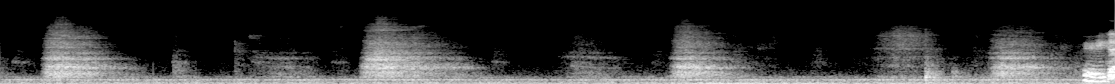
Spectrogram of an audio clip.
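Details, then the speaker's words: Adult patient lying back takes deep breaths in and out through the mouth while a student nurse practitioner auscultates the front of the chest with a stethoscope; deep mouth breathing. "So just every time I move my stethoscope, just take a deep breath in and out of your mouth."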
